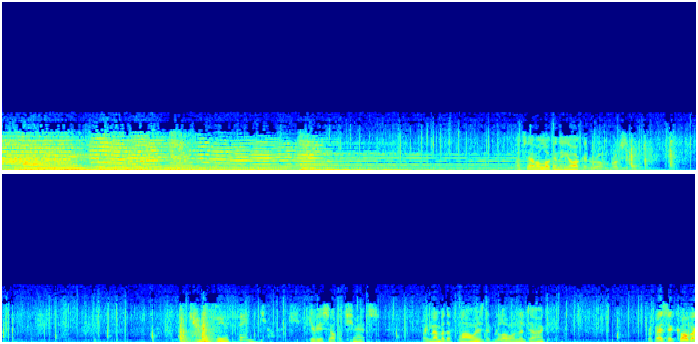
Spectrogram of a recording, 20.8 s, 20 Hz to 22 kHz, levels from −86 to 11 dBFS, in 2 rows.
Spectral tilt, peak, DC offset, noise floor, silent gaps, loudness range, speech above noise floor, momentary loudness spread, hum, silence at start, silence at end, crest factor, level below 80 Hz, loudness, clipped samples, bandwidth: -5.5 dB/octave; -8 dBFS; under 0.1%; -44 dBFS; none; 13 LU; 17 dB; 21 LU; none; 0 s; 0 s; 18 dB; -58 dBFS; -24 LUFS; under 0.1%; 8 kHz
